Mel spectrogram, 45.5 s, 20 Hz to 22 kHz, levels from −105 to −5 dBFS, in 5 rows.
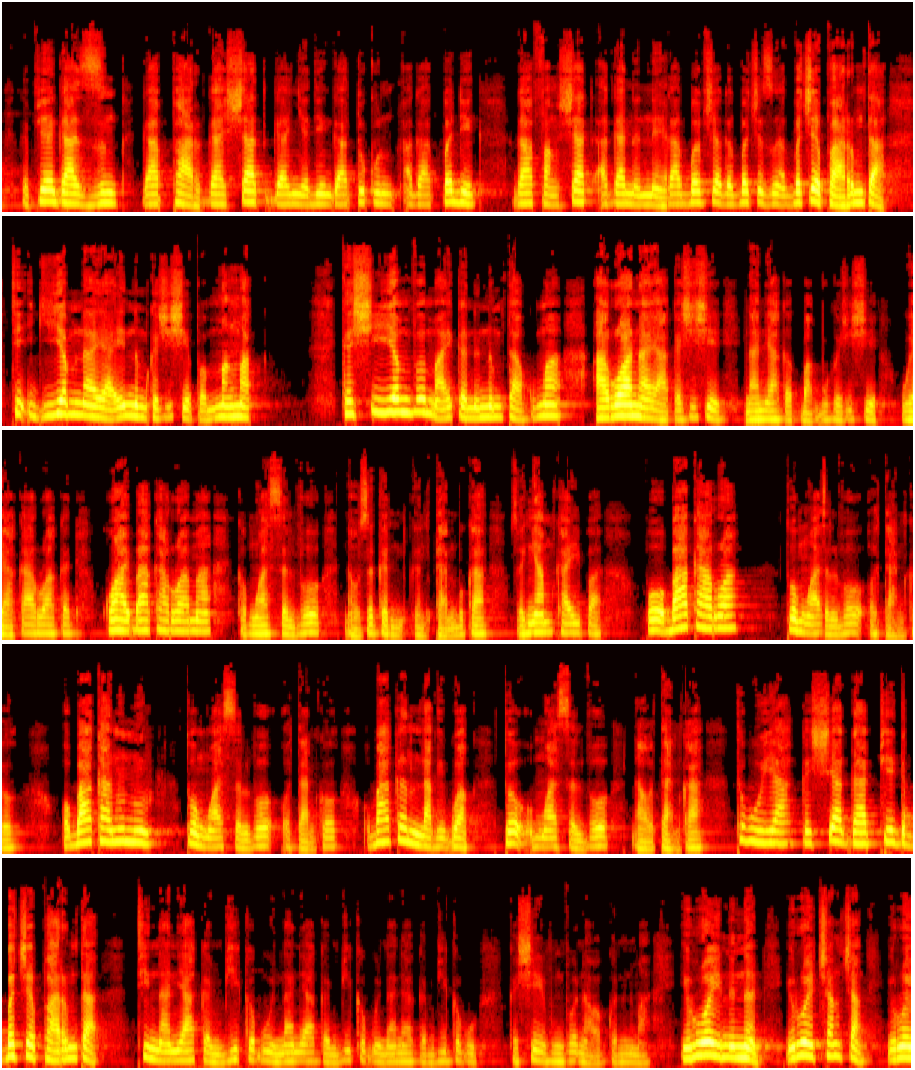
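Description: Audio missing between chunks occurs at 16.55, 26.45 and 36.35 s. Each time the speech jumps ahead abruptly, with roughly a tenth of a second gone and the two sides butted together with no gap of silence. The regular spacing of the skips points to a recorder or processor handling the audio in 10-second blocks, likely dropping a short stretch each time it closed one block and started the next.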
